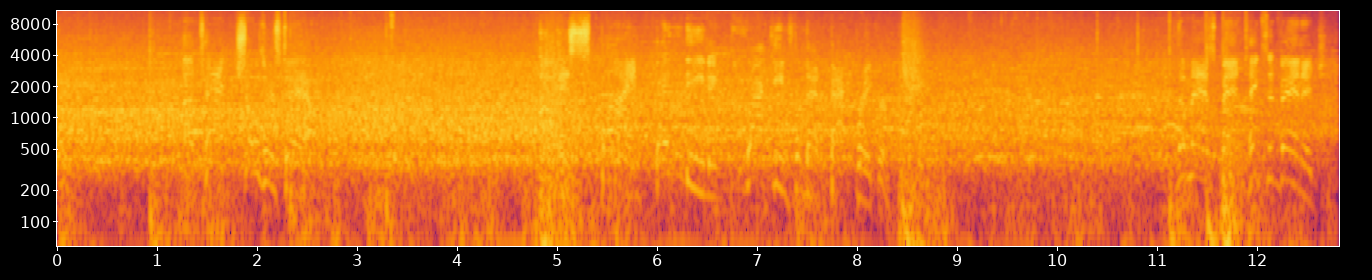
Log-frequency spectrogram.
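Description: Bodies thud heavily onto a wrestling mat.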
